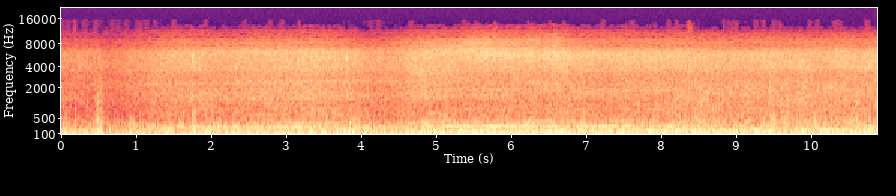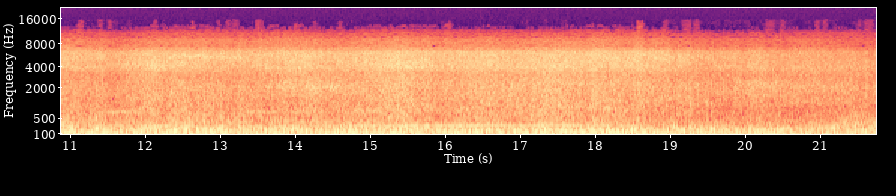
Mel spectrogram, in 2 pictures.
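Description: Small scooter engine running at a steady speed while riding, its note stepping up a little about four and a half seconds in and then holding even. Wind buffets the microphone throughout.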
